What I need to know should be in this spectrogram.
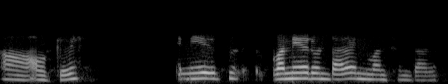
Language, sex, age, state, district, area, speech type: Telugu, female, 18-30, Telangana, Mahbubnagar, urban, conversation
